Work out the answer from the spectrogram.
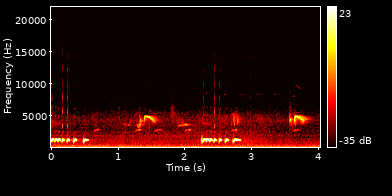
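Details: Zebra dove calling as a lure for trapping doves from a backyard jackfruit tree: two bursts of six rapid staccato coos about two seconds apart, with thin high chirps from other birds in between.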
